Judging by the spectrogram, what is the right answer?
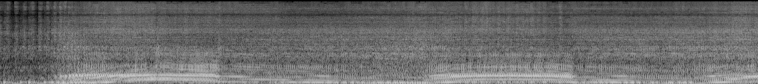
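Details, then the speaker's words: Cheap monkey bike (small single, new head gasket, still smokes) after raising the carb needle one notch richer: blips rev up but climb lazily and are still slightly boggy on pick-up. The air-fuel screw is to be adjusted next. "Okay, it seems a little bit better. Still a bit boggy, so we're going to be just adjusting the air fuel screw."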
